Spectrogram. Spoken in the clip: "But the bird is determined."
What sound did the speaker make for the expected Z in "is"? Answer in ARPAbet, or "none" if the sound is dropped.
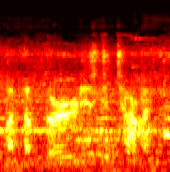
Z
